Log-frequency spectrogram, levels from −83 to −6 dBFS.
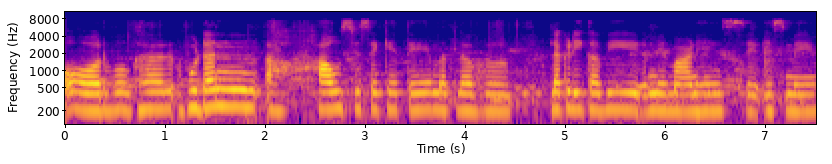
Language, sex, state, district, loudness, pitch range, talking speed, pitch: Hindi, female, Himachal Pradesh, Shimla, -20 LUFS, 195-210 Hz, 120 wpm, 205 Hz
